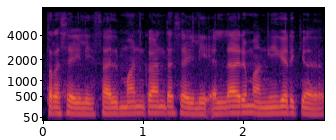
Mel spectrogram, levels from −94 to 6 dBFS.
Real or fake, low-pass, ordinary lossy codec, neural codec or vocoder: real; 7.2 kHz; none; none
